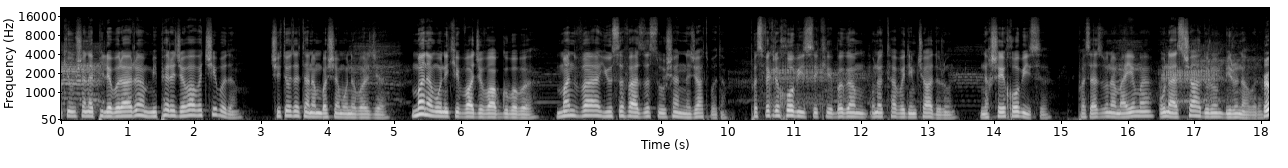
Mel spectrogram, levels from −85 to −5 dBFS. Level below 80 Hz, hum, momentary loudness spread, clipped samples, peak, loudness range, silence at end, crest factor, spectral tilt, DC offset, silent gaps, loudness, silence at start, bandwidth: -58 dBFS; none; 12 LU; under 0.1%; -6 dBFS; 3 LU; 0 s; 20 dB; -5.5 dB/octave; under 0.1%; none; -27 LUFS; 0 s; 15.5 kHz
